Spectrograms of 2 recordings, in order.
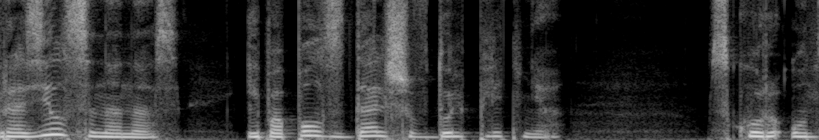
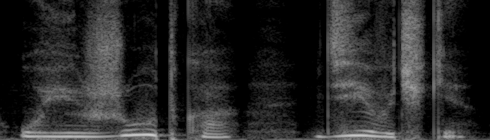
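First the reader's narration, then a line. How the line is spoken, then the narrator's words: Sigh. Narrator (Russian): вздохнула Фима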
